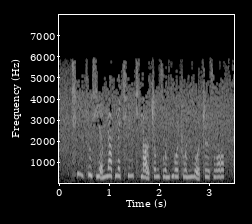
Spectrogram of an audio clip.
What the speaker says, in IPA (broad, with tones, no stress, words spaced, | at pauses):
t͡ɕʰi˥˧ŋt͡sɹ̩˥˩ɕjɛ̰˨˩ mjä˥˧pjɛ˥˩t͡ɕʰy˥nt͡ɕʰjɑ̰˨˩ʊ̯ ʈ͡ʂɤ˥ŋswə˧˥npjo˥ʊ̯ ʈ͡ʂwə˧˥nmo̰˨˩ʊ̯ʈ͡ʂɻ̩˥˩ swɔ˥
